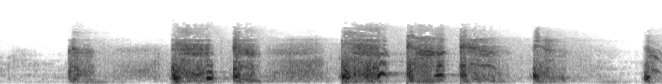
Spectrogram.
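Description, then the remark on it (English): A woman coughs repeatedly at a doctor's request, a run of about eight harsh, hacking bursts with short raspy breaths in between and no talking. “I want you to cough. Go ahead, …. Cough.”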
